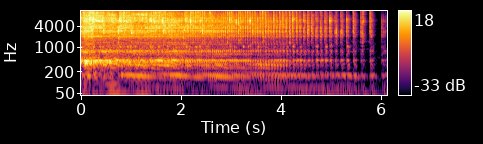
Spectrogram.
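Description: Hand-spun prize wheel, its metal rim pegs ticking past the pointer: a fast rattle of clicks from the moment of the spin that gradually slows into separate, spaced ticks as the wheel loses speed.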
